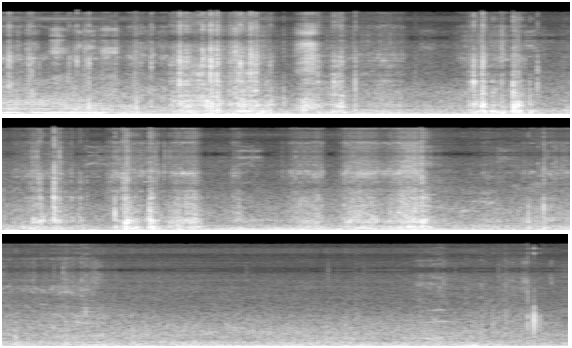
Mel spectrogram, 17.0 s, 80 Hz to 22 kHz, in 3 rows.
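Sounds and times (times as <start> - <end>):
toy motor and gearbox whirring: 0.0 - 12.4.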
